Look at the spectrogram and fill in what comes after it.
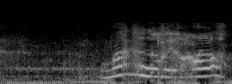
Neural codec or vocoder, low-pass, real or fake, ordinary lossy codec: codec, 24 kHz, 3 kbps, HILCodec; 7.2 kHz; fake; none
